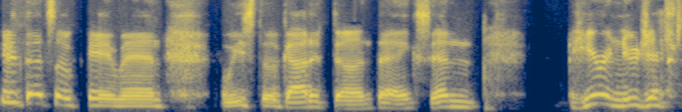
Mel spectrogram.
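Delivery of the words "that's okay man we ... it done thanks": mock, put-on giggling. Retelling what a wrestler said after an apology: giggling like Doctor Hibbert. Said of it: "he giggles like Doctor Hibbert from The Simpsons".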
